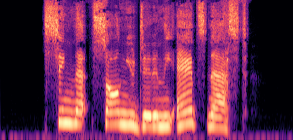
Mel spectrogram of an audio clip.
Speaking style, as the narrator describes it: she pleaded

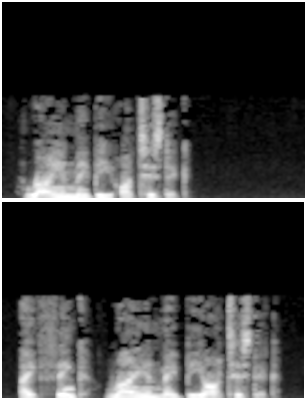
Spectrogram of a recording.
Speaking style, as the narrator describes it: he said slowly

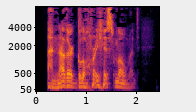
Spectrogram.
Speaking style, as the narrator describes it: Dad chuckles

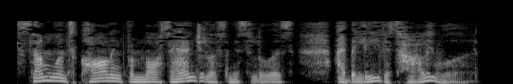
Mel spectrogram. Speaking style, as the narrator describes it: softly whisper

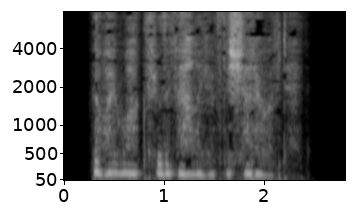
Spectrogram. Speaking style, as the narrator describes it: she heard herself whisper

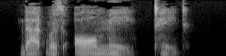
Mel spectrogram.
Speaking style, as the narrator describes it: he says firmly

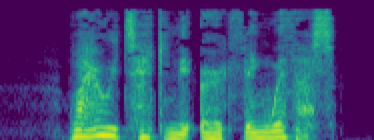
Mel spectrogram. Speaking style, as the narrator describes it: gasped Hoyt

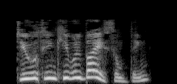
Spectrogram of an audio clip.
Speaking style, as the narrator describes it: Neil said loudly

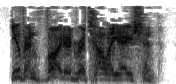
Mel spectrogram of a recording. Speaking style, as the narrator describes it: June snapped

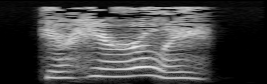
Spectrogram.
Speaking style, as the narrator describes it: cried

